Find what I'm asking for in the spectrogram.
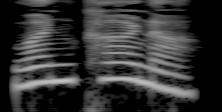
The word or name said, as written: ವಣಖಾಣ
